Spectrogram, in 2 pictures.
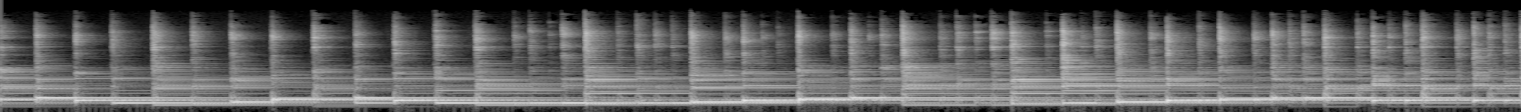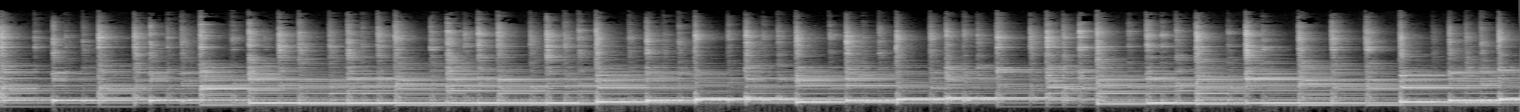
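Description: Steel tongue drum played by hand, a steady stream of quick, ringing, overlapping notes making a melody, tuned to the key of the original hang drum.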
